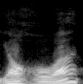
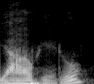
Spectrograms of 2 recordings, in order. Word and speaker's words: 야훼: 그 이름이 예흐예는 1인칭이고 그것이 3인칭이 되면 바로 여호와 또는 야훼로 발음이 되는 것입니다.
